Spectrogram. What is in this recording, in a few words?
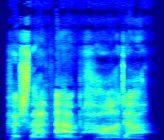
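UK female, DJ vocals; Push that amp harder; beanstalk audio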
